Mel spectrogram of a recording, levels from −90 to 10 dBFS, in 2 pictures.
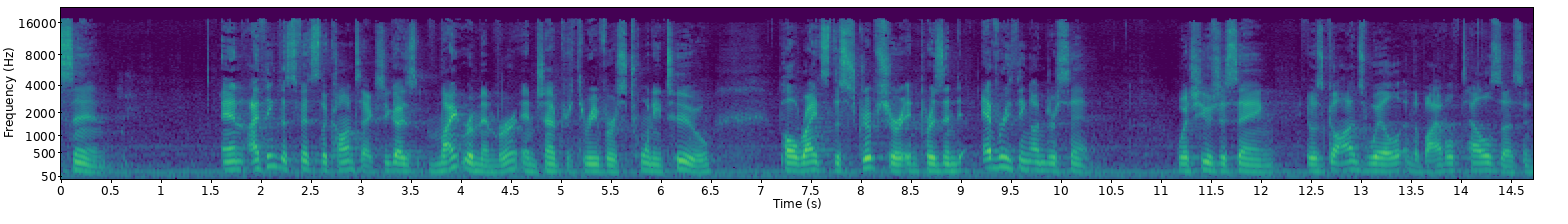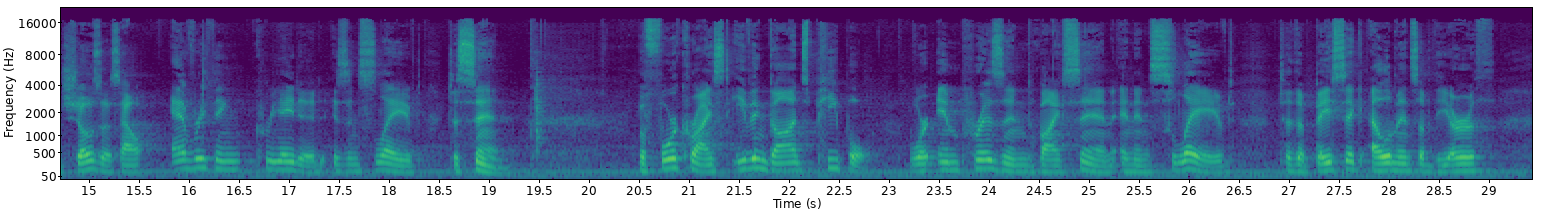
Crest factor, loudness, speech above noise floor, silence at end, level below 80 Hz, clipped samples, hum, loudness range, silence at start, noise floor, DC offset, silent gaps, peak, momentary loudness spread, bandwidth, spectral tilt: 20 dB; -24 LUFS; 25 dB; 0 s; -56 dBFS; under 0.1%; none; 4 LU; 0 s; -49 dBFS; under 0.1%; none; -6 dBFS; 12 LU; 17.5 kHz; -3.5 dB/octave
